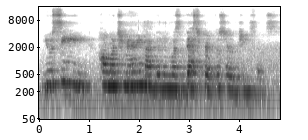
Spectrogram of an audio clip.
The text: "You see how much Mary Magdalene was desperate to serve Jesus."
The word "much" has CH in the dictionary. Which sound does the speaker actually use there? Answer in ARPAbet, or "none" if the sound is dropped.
CH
